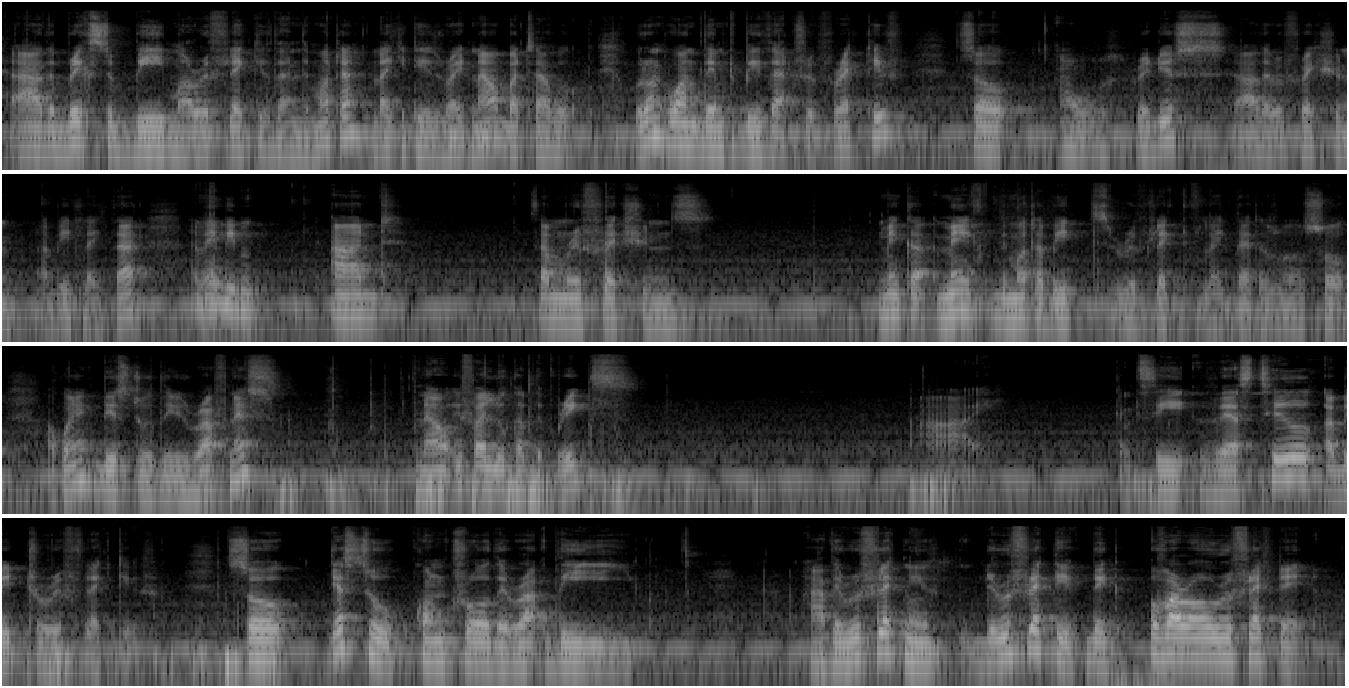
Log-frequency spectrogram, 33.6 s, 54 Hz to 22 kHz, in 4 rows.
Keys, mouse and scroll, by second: 9.7 click, 16.7-20.4 drag, 22.1-22.6 scroll down 1, 22.6 `, 24.2-24.6 scroll down 1, 25.5 `, 27.3 click.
